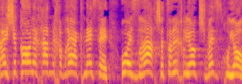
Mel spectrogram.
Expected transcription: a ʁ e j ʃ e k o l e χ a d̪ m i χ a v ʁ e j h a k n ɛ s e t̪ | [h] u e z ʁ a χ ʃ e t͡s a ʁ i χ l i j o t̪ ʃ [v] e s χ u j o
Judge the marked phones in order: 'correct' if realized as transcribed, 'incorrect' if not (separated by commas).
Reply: correct, correct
